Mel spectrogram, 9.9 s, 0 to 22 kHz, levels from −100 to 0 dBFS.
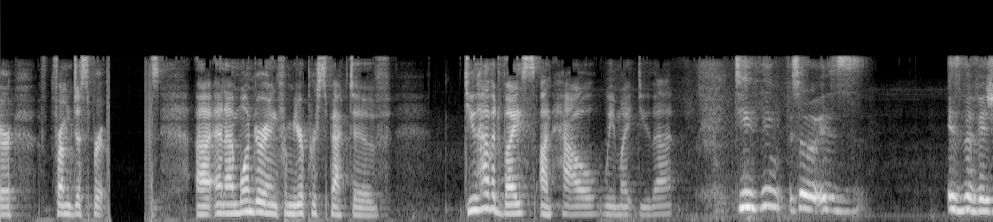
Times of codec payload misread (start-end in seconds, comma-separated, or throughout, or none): none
